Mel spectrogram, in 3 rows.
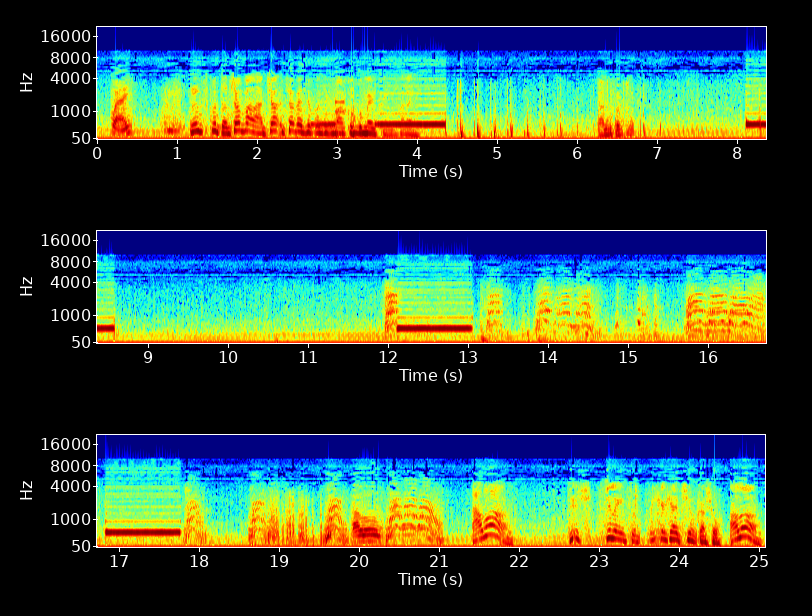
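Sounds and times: telephone ringback tone: 2.7 - 4.4, 8.1 - 8.6, 12.1 - 13.1, 16.8 - 17.8
dog barking: 12.0 - 12.3, 13.2 - 16.7, 17.8 - 21.1.

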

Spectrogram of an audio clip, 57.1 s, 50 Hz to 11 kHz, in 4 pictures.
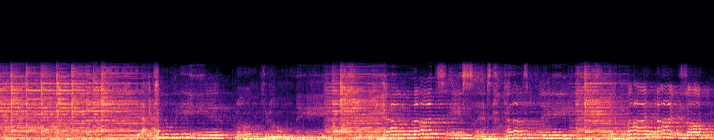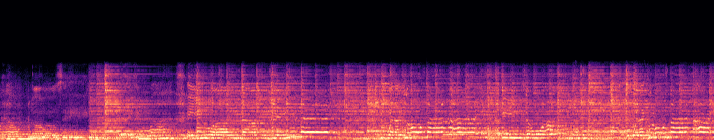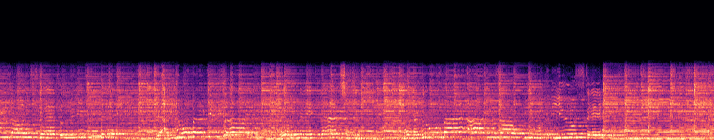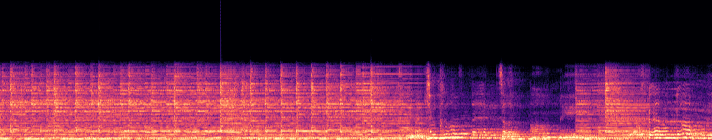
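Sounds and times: guitar accompaniment: 0.0 - 57.0
person singing: 2.6 - 41.4, 50.8 - 57.0.

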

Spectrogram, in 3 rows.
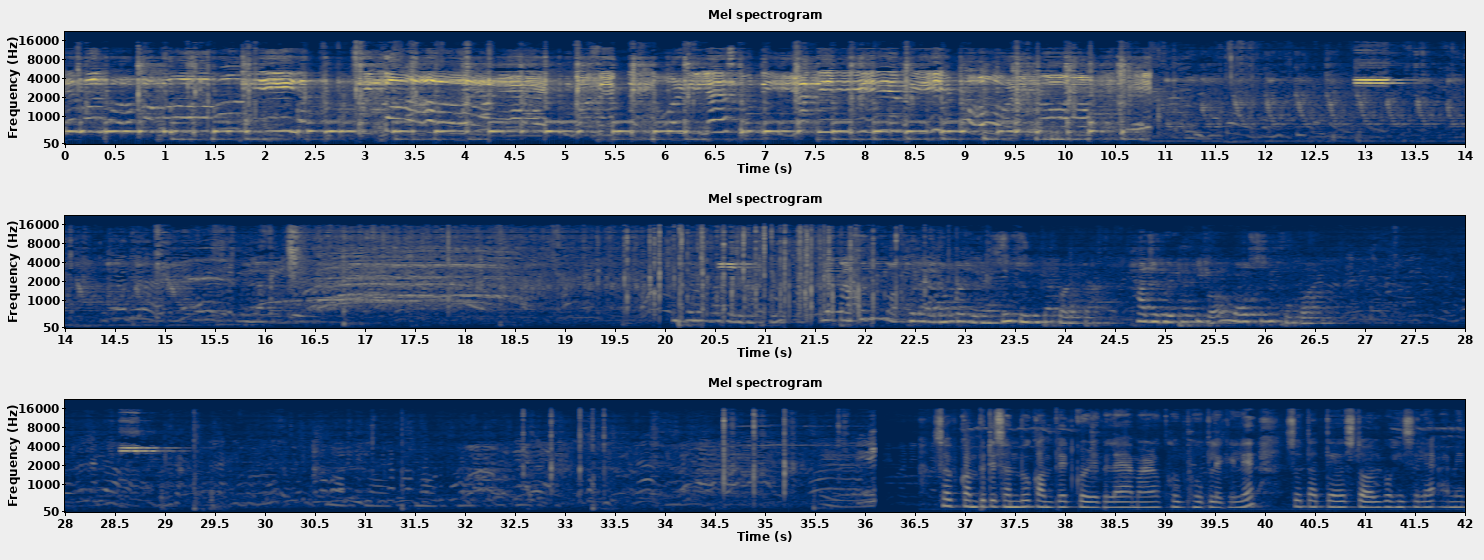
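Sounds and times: voices chattering and calling out: 10.6 - 42.0
players and onlookers calling out: 10.9 - 19.4
referee's whistle blast: 12.9 - 13.6, 28.5 - 29.3.

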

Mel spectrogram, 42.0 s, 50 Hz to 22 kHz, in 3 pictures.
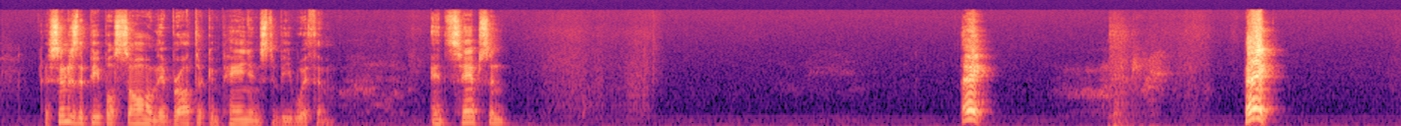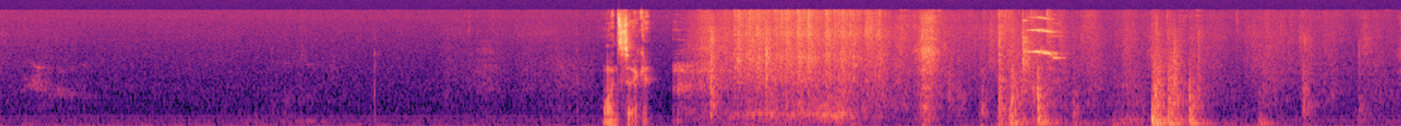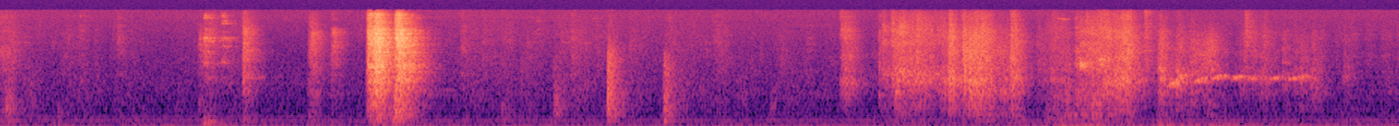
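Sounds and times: cats fighting: 21.2 - 23.4
knocks and thumps of movement: 23.8 - 26.8.

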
